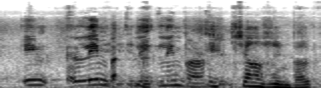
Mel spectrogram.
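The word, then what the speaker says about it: Lindbergh: how do you say in Li lber Char Lindberg Lindberg not no yeah became famous overnight when he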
